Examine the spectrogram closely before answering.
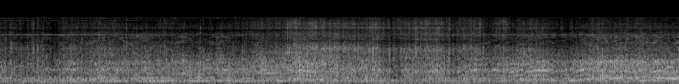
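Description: RC crawler truck's brushed 540 electric motor and gear drive whirring as it drives, with a rough noise of tyres on the ground; the low whine rises a little near the end.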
